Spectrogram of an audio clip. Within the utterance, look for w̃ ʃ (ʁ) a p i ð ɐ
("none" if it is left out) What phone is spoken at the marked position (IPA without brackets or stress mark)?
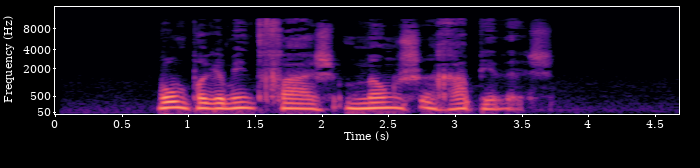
ʁ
